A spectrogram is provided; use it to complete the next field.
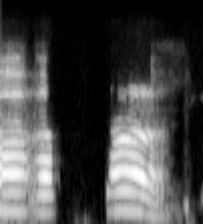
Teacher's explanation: Dan za itu di ujung lidah digigit sedikit ya.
